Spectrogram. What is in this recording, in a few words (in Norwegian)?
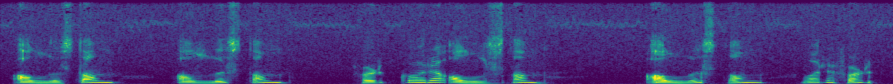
"allestann", Numedalsmål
